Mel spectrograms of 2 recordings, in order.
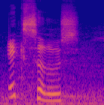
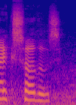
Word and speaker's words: Exodus: ser esa persona pero se pronuncia éxodos no exodus hijos de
